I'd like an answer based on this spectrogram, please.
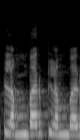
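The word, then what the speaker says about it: plumber: सब लोग प्लम्बर बोलते हैं हमारे देश में, बढ़िया है यार, क्या दिक्कत है? बी साइलेंट है उसमें।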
